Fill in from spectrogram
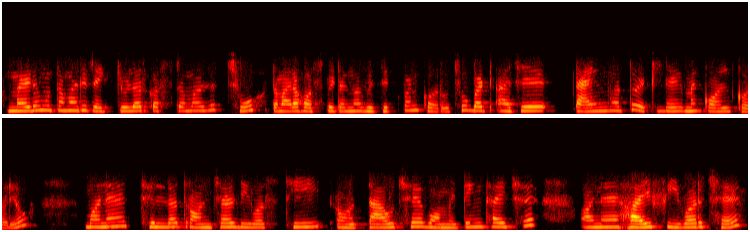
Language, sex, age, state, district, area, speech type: Gujarati, female, 18-30, Gujarat, Kheda, rural, conversation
